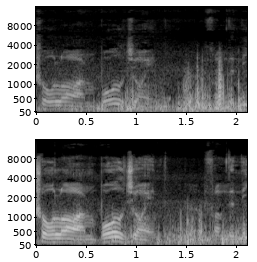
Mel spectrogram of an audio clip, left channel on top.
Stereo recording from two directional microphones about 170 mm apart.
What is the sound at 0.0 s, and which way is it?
Speech, 50° right (ahead or behind).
